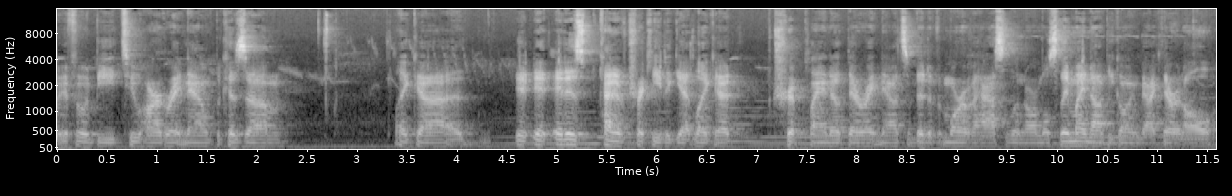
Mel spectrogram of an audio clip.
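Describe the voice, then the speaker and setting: Young male streamer, low gravelly tone, rambling casual chat, soft music bed. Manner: rambling, many fillers and restarts.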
